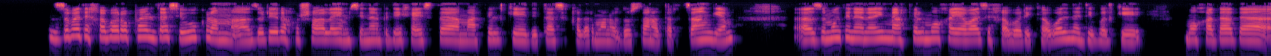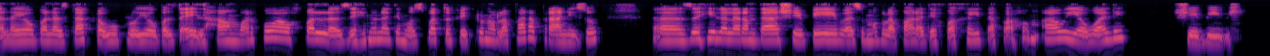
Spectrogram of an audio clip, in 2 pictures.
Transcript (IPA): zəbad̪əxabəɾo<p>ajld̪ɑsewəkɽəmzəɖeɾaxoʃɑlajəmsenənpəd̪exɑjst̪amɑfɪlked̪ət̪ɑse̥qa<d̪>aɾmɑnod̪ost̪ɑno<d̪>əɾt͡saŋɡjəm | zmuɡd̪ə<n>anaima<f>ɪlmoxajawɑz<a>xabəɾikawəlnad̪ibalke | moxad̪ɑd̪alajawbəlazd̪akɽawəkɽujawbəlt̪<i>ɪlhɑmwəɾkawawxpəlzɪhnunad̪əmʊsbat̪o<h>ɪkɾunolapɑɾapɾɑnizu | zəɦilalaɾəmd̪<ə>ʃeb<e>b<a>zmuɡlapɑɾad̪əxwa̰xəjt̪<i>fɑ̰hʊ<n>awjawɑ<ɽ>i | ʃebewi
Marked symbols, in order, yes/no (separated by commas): yes, yes, no, yes, yes, no, no, no, no, yes, yes, no, no, no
